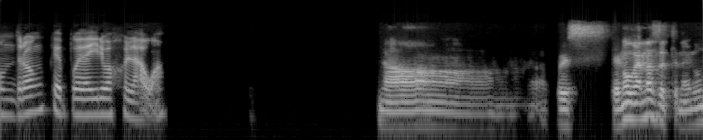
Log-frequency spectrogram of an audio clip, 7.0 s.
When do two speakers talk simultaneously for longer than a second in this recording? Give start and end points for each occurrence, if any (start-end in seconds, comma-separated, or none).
none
